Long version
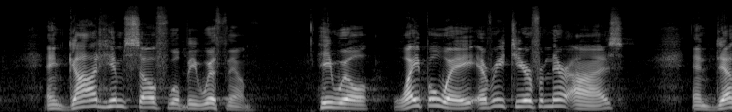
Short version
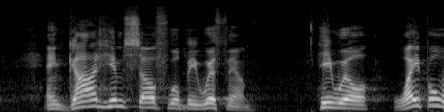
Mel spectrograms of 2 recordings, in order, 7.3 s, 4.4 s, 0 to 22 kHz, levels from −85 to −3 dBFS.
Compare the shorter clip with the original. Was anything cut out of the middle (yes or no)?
no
